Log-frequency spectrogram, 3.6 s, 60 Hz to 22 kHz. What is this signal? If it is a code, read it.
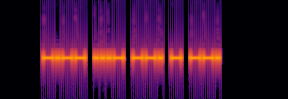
Morse code, heard as a keyed tone, about 30 wpm, 700 Hz. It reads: YVGTG
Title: Code Groups - 5 Letters - 30wpm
